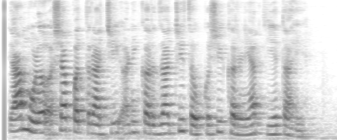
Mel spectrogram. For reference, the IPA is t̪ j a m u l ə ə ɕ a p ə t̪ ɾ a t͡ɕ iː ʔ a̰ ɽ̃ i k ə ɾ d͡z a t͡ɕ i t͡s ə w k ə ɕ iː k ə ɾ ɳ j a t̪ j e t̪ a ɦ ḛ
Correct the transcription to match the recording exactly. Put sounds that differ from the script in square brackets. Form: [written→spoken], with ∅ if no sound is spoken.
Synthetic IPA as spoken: t̪ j a m u [l→ɭ] ə ə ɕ a p ə t̪ ɾ a t͡ɕ iː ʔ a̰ ɽ̃ i k ə ɾ d͡z a t͡ɕ [i→iː] t͡s ə w k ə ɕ iː k ə ɾ ɳ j a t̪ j e t̪ a ɦ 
